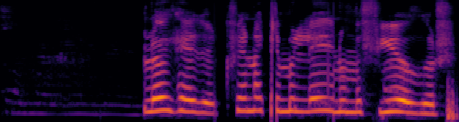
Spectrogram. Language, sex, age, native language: Icelandic, male, 11, Icelandic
